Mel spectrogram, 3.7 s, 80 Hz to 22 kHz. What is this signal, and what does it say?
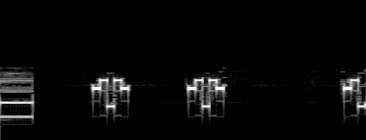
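Five-tone selective call (ZVEI), heard as quick runs of five tones, tones of about 70 ms. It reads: 88118 88118
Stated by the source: ZVEI five-tone selective call for 88288, received by SDR.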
